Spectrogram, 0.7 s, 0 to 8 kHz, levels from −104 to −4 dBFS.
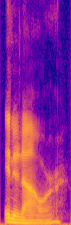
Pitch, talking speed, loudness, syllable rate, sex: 105 Hz, 255 wpm, -16 LUFS, 4.9 syllables/s, male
